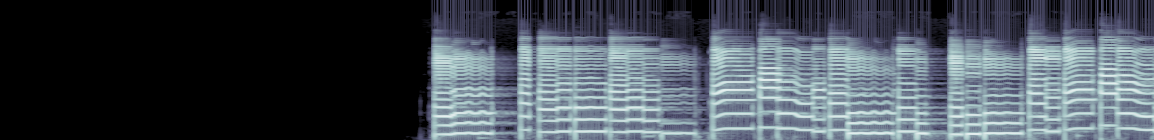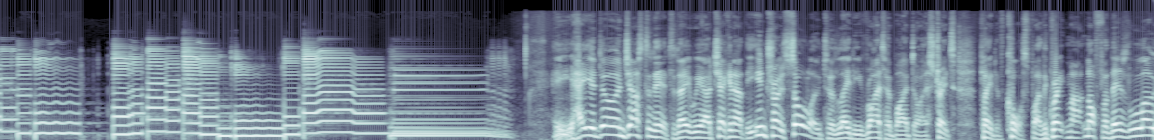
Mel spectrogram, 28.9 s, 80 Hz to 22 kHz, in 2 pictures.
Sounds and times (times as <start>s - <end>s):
Guitar: 5.4s - 23.5s.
